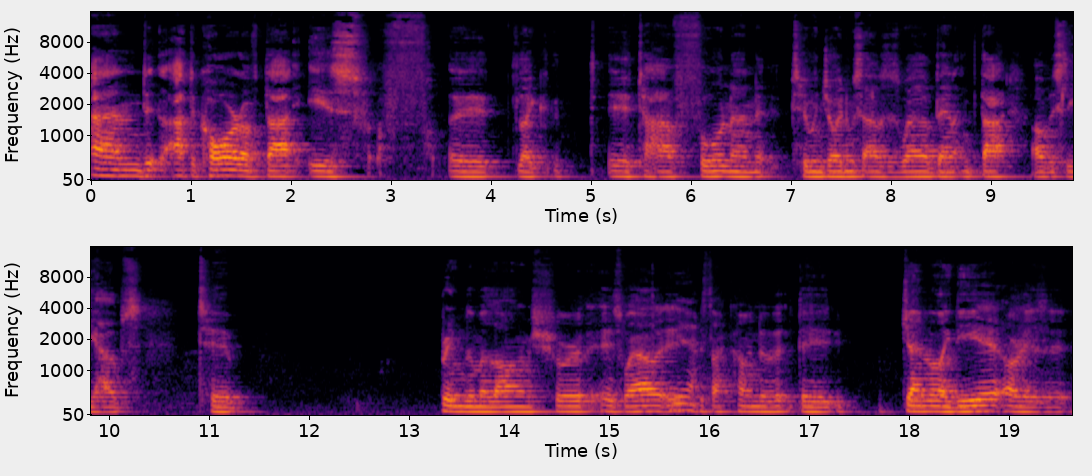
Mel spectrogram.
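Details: Stuttering in an adult male who stammers and has attended stammering therapy.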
